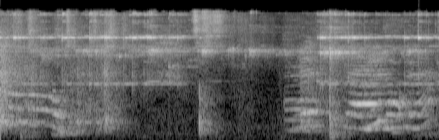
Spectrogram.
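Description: Brief talk from a woman and children with the light, continuous jingling of small hand bells, and one sharp click about halfway through.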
